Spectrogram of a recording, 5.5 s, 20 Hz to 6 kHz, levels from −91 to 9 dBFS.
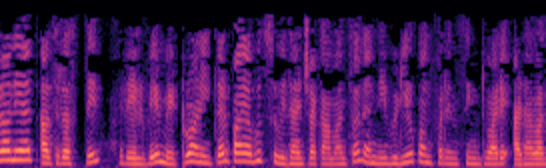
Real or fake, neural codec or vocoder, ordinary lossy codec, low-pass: real; none; MP3, 24 kbps; 5.4 kHz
